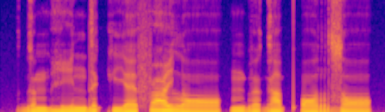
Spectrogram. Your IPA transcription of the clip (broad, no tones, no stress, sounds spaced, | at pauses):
ɡ œ m ɦ i n d ɛ k j ɛ f ʕ i l ɔ | m b œ ɡ a pʼ ɔ r z ɔ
